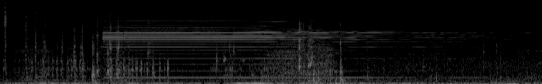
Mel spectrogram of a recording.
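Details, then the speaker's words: 1990 Mercedes 560SEC (W126) with stalling issue, after replacing fuel pumps, fuel filter and hose, key on before starting: steady fairly quiet electric hum with a few high tones for about four seconds; new fuel pumps priming normally. "Let the gas get up to the engine. Yeah, you can hear the gas pumps there a little bit there."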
